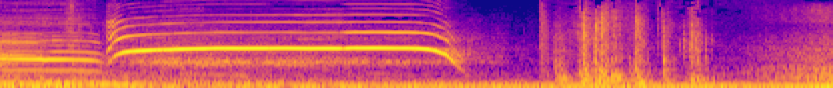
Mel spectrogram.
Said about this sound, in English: Abruptly, one of the girls shrieked. Look out!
